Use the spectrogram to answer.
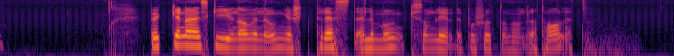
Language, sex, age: Swedish, female, 25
